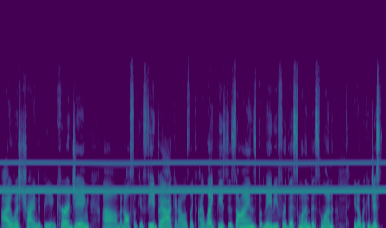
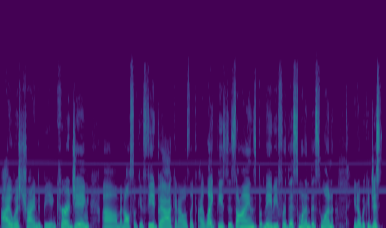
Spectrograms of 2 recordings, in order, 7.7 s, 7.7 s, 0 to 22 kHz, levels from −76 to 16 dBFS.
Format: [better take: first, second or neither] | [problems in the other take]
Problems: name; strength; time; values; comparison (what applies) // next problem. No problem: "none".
second | high-pitched whine; loud; throughout; 3.5 kHz, 7 dB below the speech; faint in the second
